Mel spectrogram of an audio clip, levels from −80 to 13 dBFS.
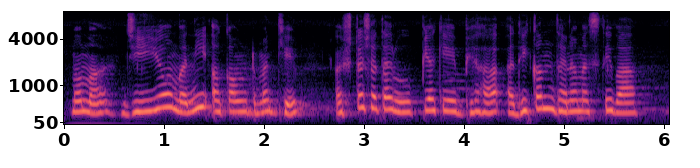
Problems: none marked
